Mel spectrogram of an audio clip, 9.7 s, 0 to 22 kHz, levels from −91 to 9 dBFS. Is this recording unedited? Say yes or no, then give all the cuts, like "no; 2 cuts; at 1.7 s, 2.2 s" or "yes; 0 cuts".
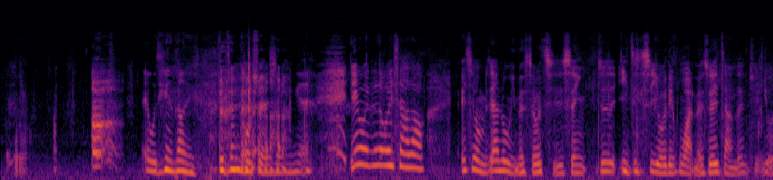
yes; 0 cuts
